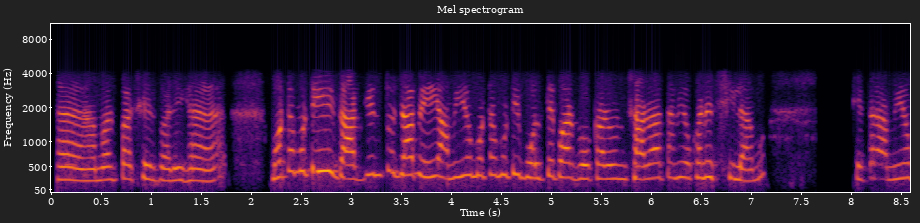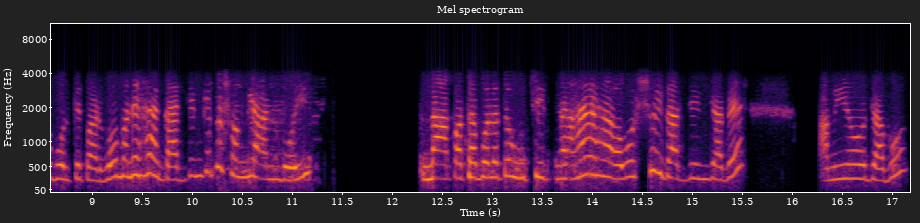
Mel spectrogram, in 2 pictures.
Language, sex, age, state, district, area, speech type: Bengali, female, 45-60, West Bengal, Darjeeling, rural, conversation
